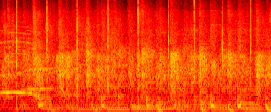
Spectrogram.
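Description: An audience that came to a Radio Popolare broadcast applauds themselves in a dense, steady patter of many clapping hands with sharp individual claps scattered through, along with a few voices and faint cheers mixed in underneath.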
